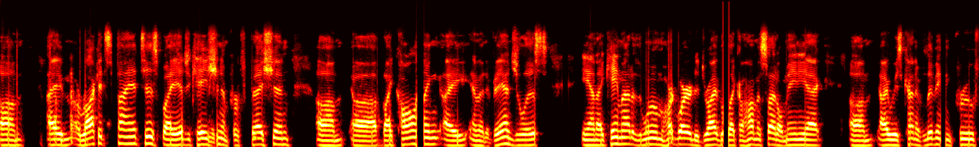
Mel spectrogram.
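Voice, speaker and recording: A man with a normal speaking voice, medium pitch, fairly even intonation and a moderate pace, in a dry, close sound with no echo. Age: 60s. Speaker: evangelist. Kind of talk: interview.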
